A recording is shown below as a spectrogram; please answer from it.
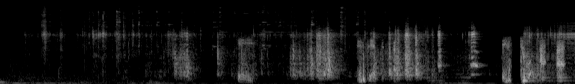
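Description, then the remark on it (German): Keys jangle and rattle in repeated metallic bursts as someone unlocks a door, with a few sharper clinks near the end and no talking. “Und jetzt bin ich irgend so eine Treppe wieder raufgestolpert und dann habe ich wieder wo aufgesperrt”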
